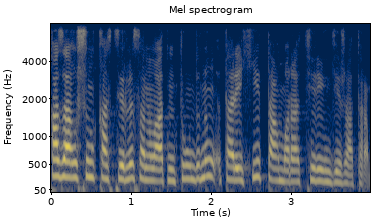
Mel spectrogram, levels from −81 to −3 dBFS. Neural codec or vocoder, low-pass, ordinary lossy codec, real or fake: none; 7.2 kHz; Opus, 16 kbps; real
